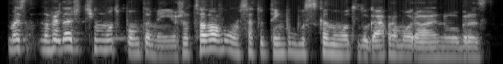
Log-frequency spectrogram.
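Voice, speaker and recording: A young Brazilian man speaking Brazilian Portuguese, recounting his experiences in a relaxed, chatty way with many fillers and quoted dialogue. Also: on the high side, fast. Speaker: guest. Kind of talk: casual interview chat.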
